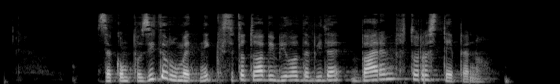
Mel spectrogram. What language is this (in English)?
Macedonian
